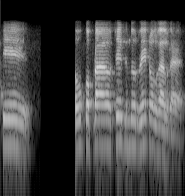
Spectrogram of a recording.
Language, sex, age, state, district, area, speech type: Odia, male, 45-60, Odisha, Nuapada, urban, conversation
